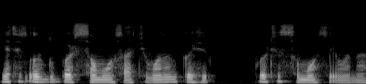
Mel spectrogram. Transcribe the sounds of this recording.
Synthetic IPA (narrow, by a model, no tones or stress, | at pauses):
jɐt̪ʰisɐɾd̪ubɐʈʰʲi̥sɐmoːsaːt͡ʃʰiʋɐnɐnkəɦiɾ | bəʈʰisɐmoːsḛʋɐna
